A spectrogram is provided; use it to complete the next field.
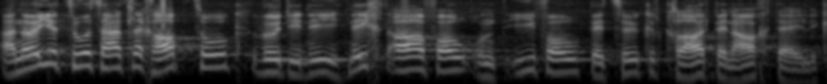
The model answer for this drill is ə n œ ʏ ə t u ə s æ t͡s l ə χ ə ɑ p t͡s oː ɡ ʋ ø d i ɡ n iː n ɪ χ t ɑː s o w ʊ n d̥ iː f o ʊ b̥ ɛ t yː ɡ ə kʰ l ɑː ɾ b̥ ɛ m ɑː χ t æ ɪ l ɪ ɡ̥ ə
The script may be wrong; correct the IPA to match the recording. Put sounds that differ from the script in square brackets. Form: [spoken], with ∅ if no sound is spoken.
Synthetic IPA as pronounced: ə n œ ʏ ə [t͡s] u ə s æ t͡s l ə χ ə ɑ p t͡s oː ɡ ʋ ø d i [∅] n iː n ɪ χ t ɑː [f] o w ʊ n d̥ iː f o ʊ b̥ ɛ [t͡s] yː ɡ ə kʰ l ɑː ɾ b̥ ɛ [n] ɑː χ t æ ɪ l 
